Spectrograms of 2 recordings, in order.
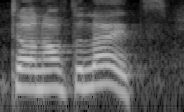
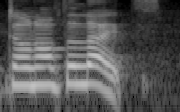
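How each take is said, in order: No difference in how they are said.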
